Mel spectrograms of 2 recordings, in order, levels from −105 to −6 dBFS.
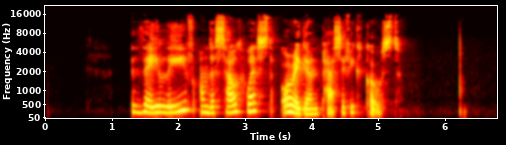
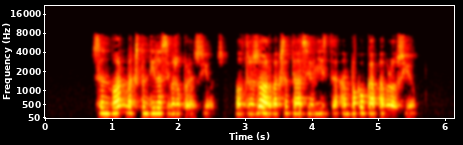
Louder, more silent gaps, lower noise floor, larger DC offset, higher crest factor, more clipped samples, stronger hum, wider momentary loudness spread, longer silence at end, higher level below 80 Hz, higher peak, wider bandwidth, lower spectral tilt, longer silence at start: first, -24 LUFS vs -29 LUFS; neither; about the same, under -90 dBFS vs under -90 dBFS; neither; about the same, 18 dB vs 22 dB; neither; neither; about the same, 15 LU vs 15 LU; first, 1.5 s vs 0.6 s; first, -68 dBFS vs -74 dBFS; about the same, -8 dBFS vs -8 dBFS; first, 16 kHz vs 8.2 kHz; second, -2.5 dB/octave vs -4 dB/octave; first, 1.3 s vs 0.7 s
